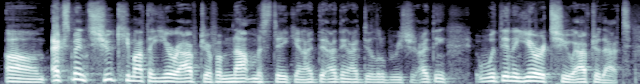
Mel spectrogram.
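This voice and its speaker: A man in his twenties hosting a casual movie talk show, excitable and teasing, with loud bursts. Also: medium pitch, quick pace. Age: 20s. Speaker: podcast host. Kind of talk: casual film chat.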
